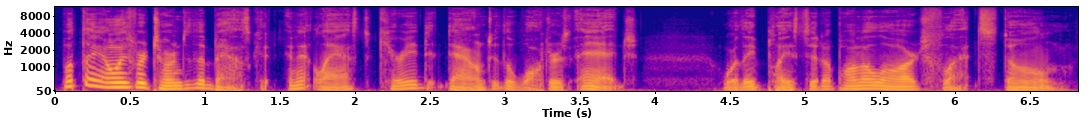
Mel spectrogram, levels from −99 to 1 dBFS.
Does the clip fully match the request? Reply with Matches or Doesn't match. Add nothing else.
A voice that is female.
Doesn't match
